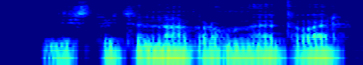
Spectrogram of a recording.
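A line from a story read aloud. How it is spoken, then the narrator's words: Whispered. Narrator (Russian): прошептал Радко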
